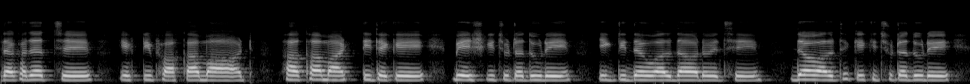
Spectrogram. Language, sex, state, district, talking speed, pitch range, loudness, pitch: Bengali, female, West Bengal, Malda, 125 wpm, 195-210 Hz, -20 LUFS, 205 Hz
